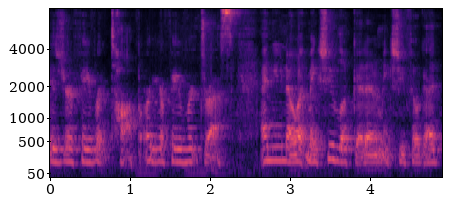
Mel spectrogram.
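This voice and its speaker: Very fast speech from a woman comes through audible room echo and noticeable background noise. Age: 50s. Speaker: flight attendant. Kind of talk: tutorial. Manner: hesitant fillers.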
